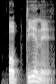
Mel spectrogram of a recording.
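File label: "obtiene", Spanish, male; mekanta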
